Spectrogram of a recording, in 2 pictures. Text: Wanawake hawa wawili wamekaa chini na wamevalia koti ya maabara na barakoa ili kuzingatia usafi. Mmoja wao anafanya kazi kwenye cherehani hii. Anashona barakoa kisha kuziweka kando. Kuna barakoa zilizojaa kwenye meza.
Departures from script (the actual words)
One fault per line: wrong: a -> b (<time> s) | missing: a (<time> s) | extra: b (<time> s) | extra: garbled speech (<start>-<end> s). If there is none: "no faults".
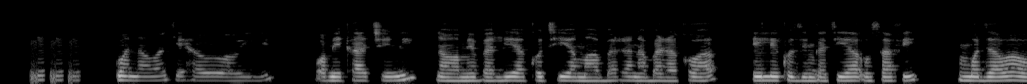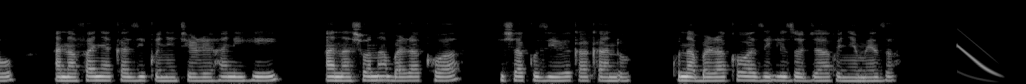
no faults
